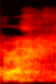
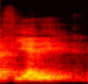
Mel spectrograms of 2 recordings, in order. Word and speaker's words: Fieri: Yeah, how do you say it? – Guy Fieri. – Fieri. – Yeah, you pronounce it sort of like a T and D kind of a thing instead of the R.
